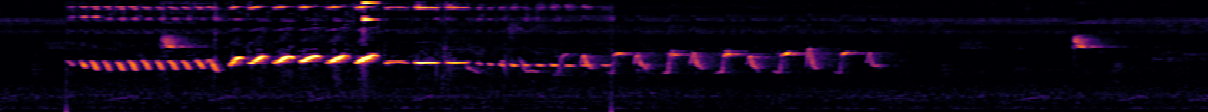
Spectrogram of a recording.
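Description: King bird-of-paradise singing. It gives a fast trill that climbs into a run of quick rising whistled notes, then a series of short down-slurred notes about three a second. A brief higher call comes near the end.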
